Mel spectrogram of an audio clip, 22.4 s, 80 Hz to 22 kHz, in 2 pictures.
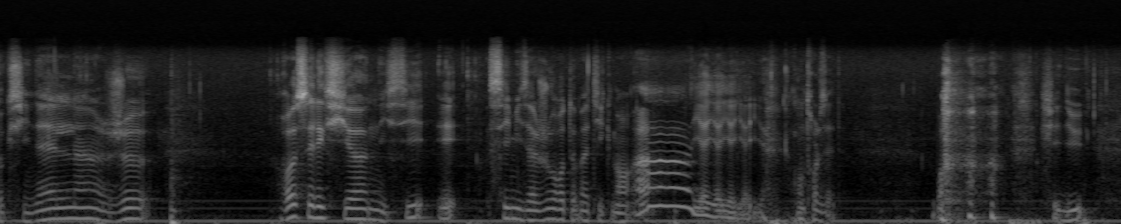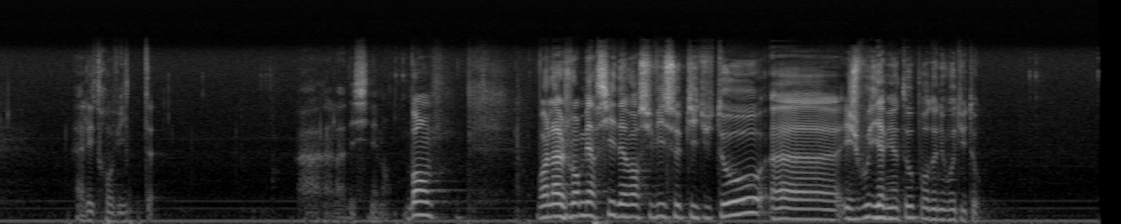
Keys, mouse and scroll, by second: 0.9 click, 2.8 click, 3.7 click, 4.8 click, 8.0 ctrl+z, 11.0 Tab, 12.1 Tab, 13.9-14.3 scroll down 2, 14.3-14.9 scroll up 2, 15.3 click, 15.9 middle click, 16.5 KP_Subtract, 17.3 KP_Subtract, 18.3 middle click, 21.7 click, 22.3 click.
